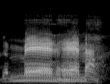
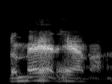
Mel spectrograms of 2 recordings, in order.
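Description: First: Put-on low, heavy Austrian-accented growl; Arnold Schwarzenegger impression. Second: Manhammer in a hammed-up Boston accent. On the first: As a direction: say it like an action hero. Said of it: "that was the Arnold Schwarzenegger". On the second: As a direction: announce it like a Boston tough guy. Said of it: "with the Boston voice".

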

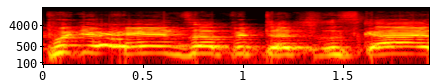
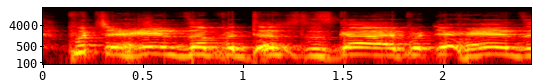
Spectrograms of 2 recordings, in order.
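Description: First: Mock hype man call to the crowd. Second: Disbelieving, mocking echo; incredulous repeat. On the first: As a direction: pump up the crowd, tongue in cheek. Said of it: "[name]'s trying to be a fucking hype man". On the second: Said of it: "really, [name]?".

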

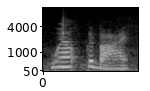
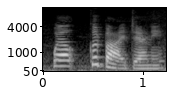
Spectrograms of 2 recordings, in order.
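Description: First: A small, plain goodbye; Danny farewell. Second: Dinosaur farewell. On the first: Danny says goodbye back to the dinosaur, near plain. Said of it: "said Danny". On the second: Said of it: "said the dinosaur". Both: A narrator's reading.

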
